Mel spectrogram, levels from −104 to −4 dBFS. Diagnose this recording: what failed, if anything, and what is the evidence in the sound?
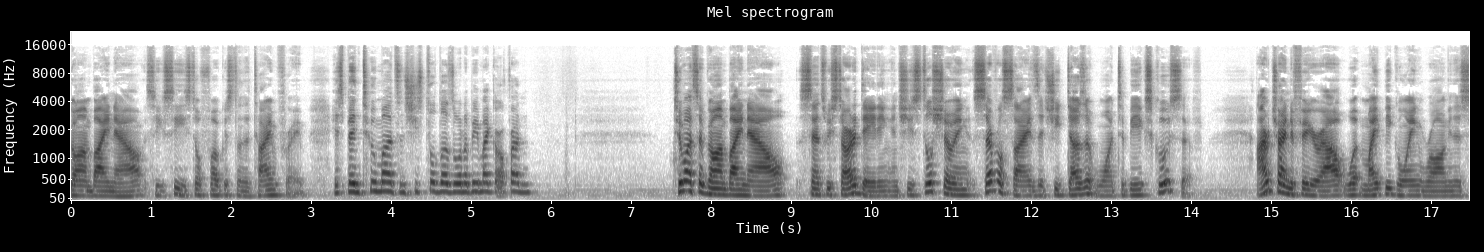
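Nothing in the chain failed: the speech signal stays continuous and stable throughout, with no audible disturbance that would point to a problem at any stage of capture, conversion, transmission, storage or playback.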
